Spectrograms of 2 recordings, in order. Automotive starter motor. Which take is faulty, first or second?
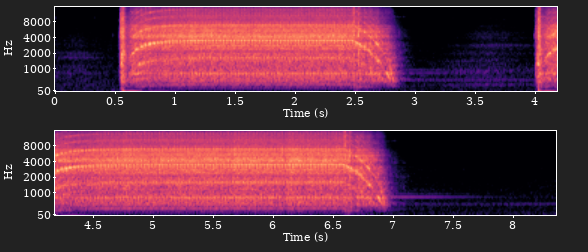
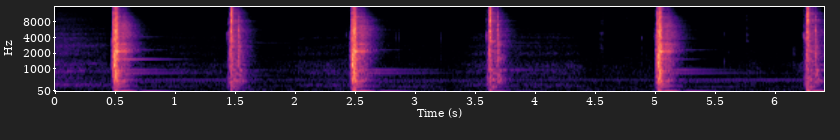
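first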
